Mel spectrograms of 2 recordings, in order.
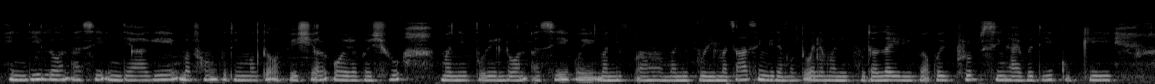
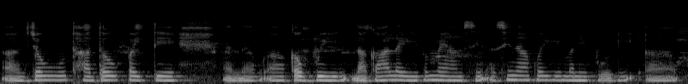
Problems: background sounds at intervals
